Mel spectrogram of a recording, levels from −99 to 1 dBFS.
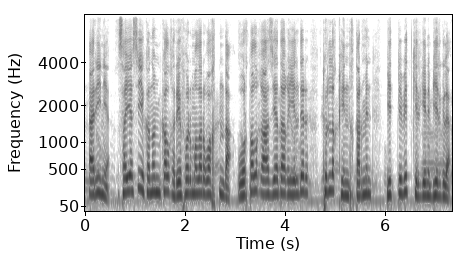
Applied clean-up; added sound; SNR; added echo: none; none; none; none.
